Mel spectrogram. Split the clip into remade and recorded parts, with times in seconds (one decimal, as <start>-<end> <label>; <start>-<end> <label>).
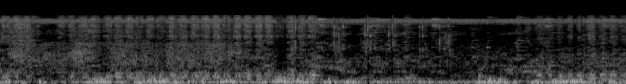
0.0-6.3 recorded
